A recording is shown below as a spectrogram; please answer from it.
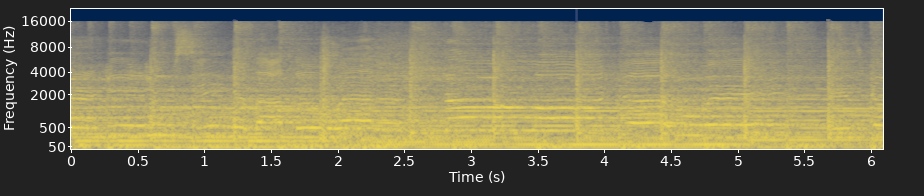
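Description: Live ska-rock band playing: drums, electric guitar and a horn section with trombone and saxophone, with a singer's voice over the top.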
